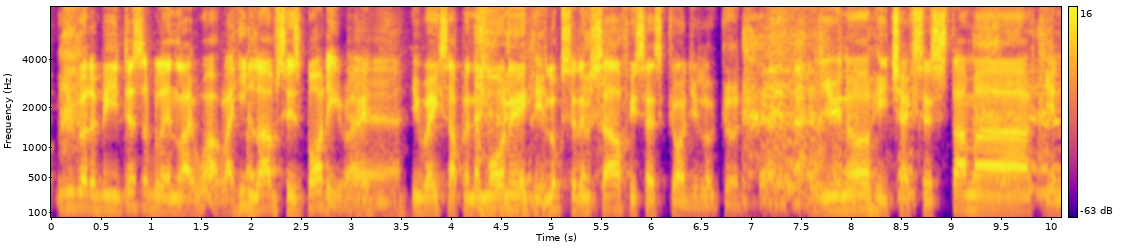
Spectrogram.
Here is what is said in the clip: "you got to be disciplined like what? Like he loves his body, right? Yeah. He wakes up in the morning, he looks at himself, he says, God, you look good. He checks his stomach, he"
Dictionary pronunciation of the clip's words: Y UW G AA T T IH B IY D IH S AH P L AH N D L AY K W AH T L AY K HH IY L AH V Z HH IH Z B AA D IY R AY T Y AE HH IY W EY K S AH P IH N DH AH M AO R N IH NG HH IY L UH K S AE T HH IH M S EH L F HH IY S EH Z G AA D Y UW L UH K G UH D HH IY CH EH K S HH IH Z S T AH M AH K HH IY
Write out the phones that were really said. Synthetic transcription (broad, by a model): Y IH G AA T T IH B IY D IH S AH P L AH N L AY K W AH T L AY K HH IY L AH V Z HH IH Z B AA D IY R AY T HH IY W EY K S AH P IH N DH AH M AO R N IH NG IY L UH K S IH T HH IH M S EH L F HH IY S EH Z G AA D Y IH L UH K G UH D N IY CH EH K S HH IH Z S T AH M AH K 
